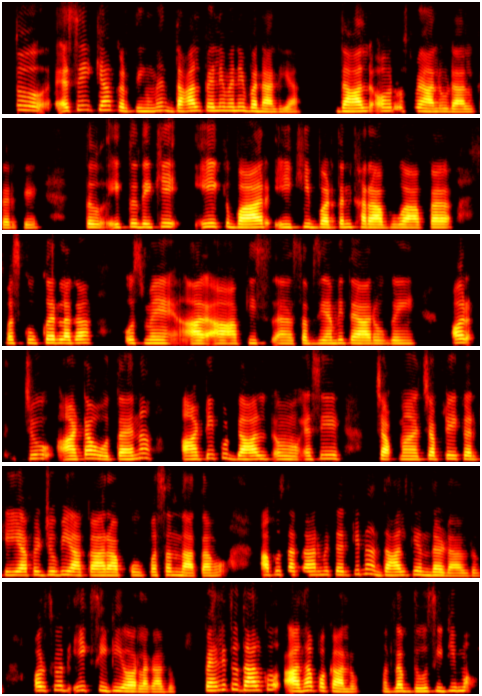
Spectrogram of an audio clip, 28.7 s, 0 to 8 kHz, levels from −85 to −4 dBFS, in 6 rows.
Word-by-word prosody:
तो 305 -4 -4 0.2
ऐसे 320 +6 -4
ही 325 - -13
क्या 315 0 -1
करती 235 -2 -4
हूँ 230 0 -5
मैं 270 -2 -9
दाल 245 +3 +4
पहले 265 0 -2
मैंने 270 0 -4
बना 225 -6 +2
लिया, 200 +2 -9 0.4
दाल 230 +1 +6
और 250 0 -3
उसमें 235 +1 -4
आलू 210 0 +2
डाल 195 -1 0
कर 200 -1 -5
के, 205 0 -11 0.5
तो 230 -1 0 0.2
एक 225 +1 -9
तो 260 - -1
देखिए 240 +2 -3 0.4
1 260 0 -7
बार 225 +2 +9
1 225 0 -8
ही 250 - -3
बर्तन 225 +1 +2
खराब 215 -2 +6
हुआ 215 0 +3
आपका, 210 +1 +3 0.3
बस 235 0 -3
कुकर 250 +1 +1
लगा, 245 +1 +3 0.3
उसमें 235 -1 -3
अ - - -13 0.2
अ, - - +2
आपकी 215 +2 +2
स 235 +1 -25 0.3
सब्जियाँ 225 0 -3
भी 235 - -5
तैयार 220 -2 +4
हो 215 - -6
गई 220 0 -7 0.4
और 270 +2 +3 0.3
जो 280 +1 -7 0.3
आटा 235 +5 +3
होता 240 -4 -1
है 235 +1 +2
ना, 320 -1 -6 0.3
आटे 245 +5 +1
को 315 +3 -12
डाल 235 +1 +4
अ, 235 -2 -4
ऐसे 265 +3 -8 0.4
चप 235 -4 +5
म 230 0 0
चपटे 250 +1 -1
करके 235 0 -2
या 240 0 +2
फिर 255 0 -7
जो 255 +2 -5
भी 260 +1 -5
आकार 225 0 +3
आपको 225 +1 0
पसंद 235 -1 -2
आता 205 0 +3
हो, 205 +1 -8 0.4
आप 250 +2 +1
उस 270 - -10
आकार 255 0 -1
में 265 - -9
करके 260 +2 -6
ना 325 -2 -5
दाल 235 -2 +1
के 270 - -8
अंदर 230 -3 0
डाल 195 -1 -3
दो, 200 - -13 0.3
और 280 - +1
उसके 285 +4 -15
बाद 315 - -8
1 295 -1 -14
सीटी 260 -4 -6
और 220 -2 +4
लगा 195 0 -1
दो। 190 - -14 0.3
पहले 285 +3 0
तो 360 0 -8
दाल 300 -1 +5
को 340 - -9 0.2
आधा 255 +4 +7
पका 245 -5 +3
लो 195 -1 -9 0.3
मतलब 235 +2 -1
2 225 +1 -4
सीटी 250 +2 -9
में 260 - -5
235 Hz, 205 wpm, -23 LUFS, 220-260 Hz, 0.5 s, बार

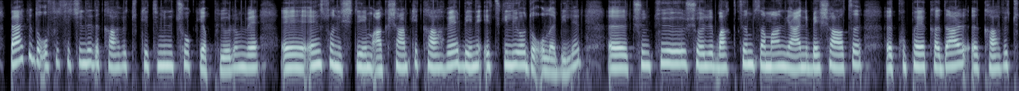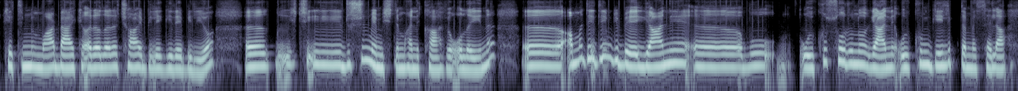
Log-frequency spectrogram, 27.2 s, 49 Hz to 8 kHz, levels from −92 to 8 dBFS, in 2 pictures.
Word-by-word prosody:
belki 280 +6 +2
de - - +1
ofis 230 +5 -8
içinde 235 +1 -2
de - - -2
kahve 195 -2 -4
tüketimini 210 +1 -2
çok 210 0 -6
yapıyorum 165 +3 -2
ve, 185 +1 +2 0.3
eee, 175 - +2 0.3
en 215 +3 +3
son 225 -2 0
içtiğim 190 0 -1
akşamki 185 +5 -2
kahve 205 +2 0
beni 200 +1 +2
etkiliyor 210 +1 0
da 170 - 0
olabilir. 155 - -3 0.4
Eee, 185 -1 +5
çünkü 230 +3 +1
şöyle 205 -2 -1
baktığım 190 +5 +1
zaman 200 -1 +1
yani 185 0 +1
5-6, 190 +2 0 0.3
eee, 185 0 +1
kupaya 195 0 +1
kadar, 200 +3 +1
eee, 185 -1 -1
kahve 180 +3 -2
tüketimim 200 -2 -1
var. 185 +2 0
Belki 180 -1 +1
aralara 185 +1 +3
çay 185 -2 -2
bile 175 0 -2
girebiliyor. 165 - -1 0.4
Eee, 200 +1 +6 0.4
hiç, 115 +1 -7
ııı, 220 -2 0
düşünmemiştim 210 - +1
hani 170 -1 -1
kahve 165 -1 -3
olayını. 165 - 0 0.4
Eee, - - -1 0.5
ama 250 +6 +1
dediğim 305 +2 +1
gibi, 225 -6 +3
yani, 200 +5 +3
eee, 190 -1 +2
bu 200 +2 -4 0.4
uyku 180 +8 -1
sorunu, 230 -6 +1
yani 180 +1 +3
uykum 205 +5 0
gelip 210 +3 -2
de 195 - +2
mesela 175 -1 -1
195 Hz, 135 wpm, -18 LUFS, 185-215 Hz, 0.5 s, Eee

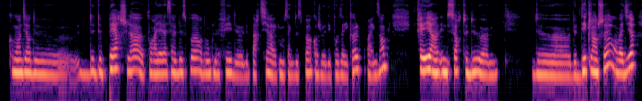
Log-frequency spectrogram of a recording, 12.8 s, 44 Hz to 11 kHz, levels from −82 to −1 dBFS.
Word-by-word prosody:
comment 210 -1 +2
dire 210 0 +3
de, 200 0 -1
heu, 180 - -6
de 195 +2 -4
de 210 +1 -1
perche 255 +6 +1
là 225 -3 -1
pour 200 +1 -5
aller 195 0 +1
à - - +1
la 200 - -1
salle 200 0 -2
de 210 - 0
sport 225 +1 -3
donc 195 +1 -3
le 195 -1 -3
fait 210 +2 -2
de 175 -3 -6
de 175 - -9
partir 195 +3 -5
avec 175 -1 -5
mon 185 -2 -4
sac 180 -1 -8
de 175 - -7
sport 205 +4 -4
quand 190 -3 -6
je 180 0 -7
le 170 - -7
dépose 180 +1 -7
à - - -2
l'école, 225 +8 -2
par 190 - -5
exemple, 235 +12 -2 0.6
créer 240 +1 +10
un 210 -3 +5
une 210 +1 +5
sorte 220 +2 -3
de 210 +2 +3
hem 185 0 -3 0.7
de, 190 0 -3 0.6
heu, 170 - -5
de 180 - -3
déclencheur 225 - +3
on 230 - -1
va 200 -1 +3
dire 285 +9 +3
200 Hz, 220 wpm, -26 LUFS, 185-220 Hz, 0.7 s, créer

